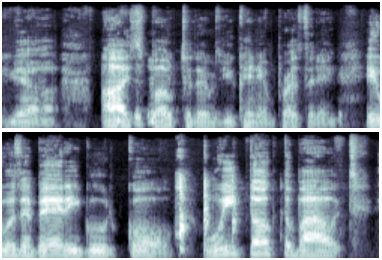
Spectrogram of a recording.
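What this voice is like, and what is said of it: Put-on Russian-sounding, Dracula-like accent. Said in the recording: “I don't know why it sounds Russian. ... You sound like fucking Dracula from Spain or something.”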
